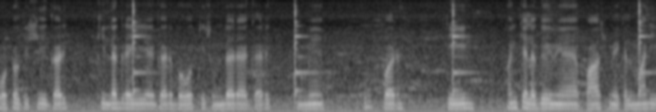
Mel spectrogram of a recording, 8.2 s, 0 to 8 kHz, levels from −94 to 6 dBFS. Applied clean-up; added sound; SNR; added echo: none; Dishes, pots, and pans; 12 dB; none.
